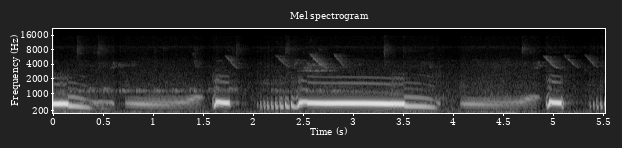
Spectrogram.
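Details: Repeated barbary dove cooing in a countryside setting: low soft coos, clipped rising notes and a drawn-out steady hoot of about a second, the pattern cycling again.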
